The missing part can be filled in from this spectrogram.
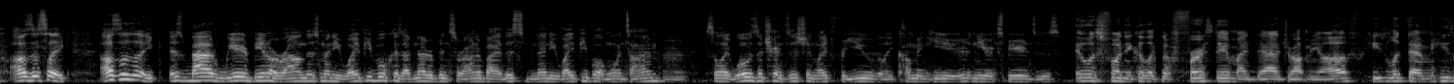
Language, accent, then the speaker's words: English; Boston, Massachusetts, United States; I grew up in East Boston, like not too far from Lynn.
